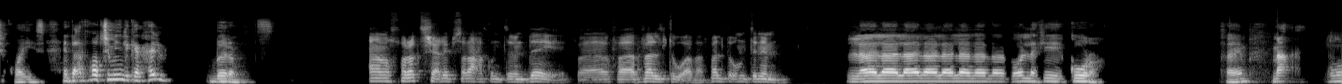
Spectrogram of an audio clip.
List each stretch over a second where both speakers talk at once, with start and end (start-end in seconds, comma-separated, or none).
none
